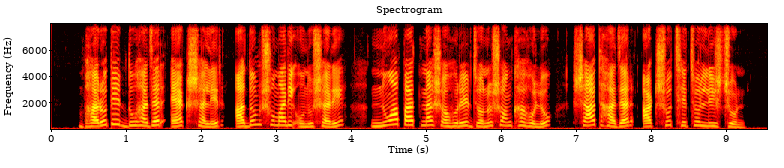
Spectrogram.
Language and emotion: Bengali, neutral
